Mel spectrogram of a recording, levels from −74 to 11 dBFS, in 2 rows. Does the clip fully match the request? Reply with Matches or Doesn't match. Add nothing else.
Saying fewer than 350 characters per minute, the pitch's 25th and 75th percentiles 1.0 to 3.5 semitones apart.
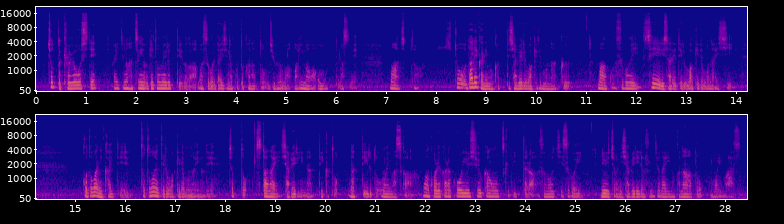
Matches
